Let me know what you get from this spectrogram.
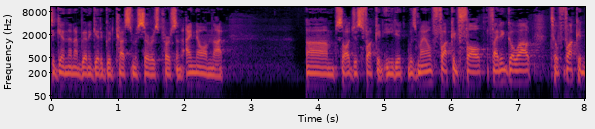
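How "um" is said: ordinary talk, nothing marked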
